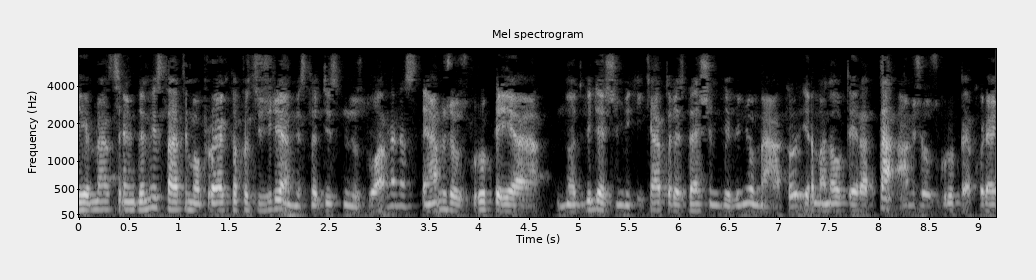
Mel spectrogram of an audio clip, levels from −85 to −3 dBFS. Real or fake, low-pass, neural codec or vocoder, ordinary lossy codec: fake; 7.2 kHz; codec, 16 kHz, 4 kbps, FreqCodec, smaller model; MP3, 32 kbps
